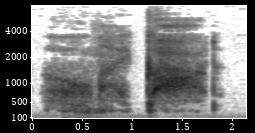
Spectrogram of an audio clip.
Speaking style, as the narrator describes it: Morris Heisel whispered

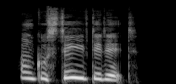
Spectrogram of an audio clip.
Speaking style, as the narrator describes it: the little girl piped up

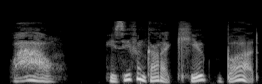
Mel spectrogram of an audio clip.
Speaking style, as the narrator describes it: I murmured aloud

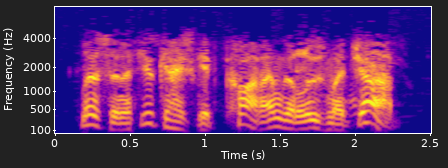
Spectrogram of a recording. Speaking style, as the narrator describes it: Sandy said nervously

